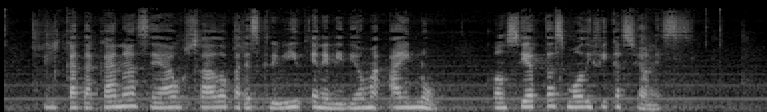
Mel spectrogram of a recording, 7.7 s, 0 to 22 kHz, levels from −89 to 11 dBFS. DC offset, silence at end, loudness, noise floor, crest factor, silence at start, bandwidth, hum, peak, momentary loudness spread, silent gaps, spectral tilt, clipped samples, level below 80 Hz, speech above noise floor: under 0.1%; 0.65 s; -25 LUFS; -49 dBFS; 18 dB; 0.25 s; 16 kHz; none; -8 dBFS; 10 LU; none; -5.5 dB/octave; under 0.1%; -58 dBFS; 25 dB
